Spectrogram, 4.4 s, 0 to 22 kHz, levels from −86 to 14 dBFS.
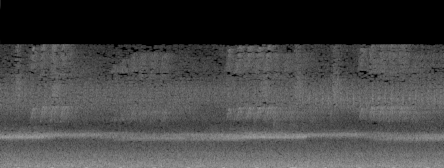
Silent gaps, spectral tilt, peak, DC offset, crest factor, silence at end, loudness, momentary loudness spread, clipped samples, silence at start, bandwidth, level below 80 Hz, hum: none; -2.5 dB/octave; -10 dBFS; under 0.1%; 14 dB; 0 s; -24 LUFS; 3 LU; under 0.1%; 0 s; 16.5 kHz; -36 dBFS; none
